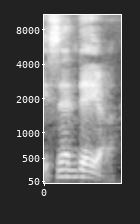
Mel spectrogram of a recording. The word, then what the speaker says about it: Zendaya: How do you pronounce her name? Zendaya. I'm sorry. Who plays MJ in Spider-Man: Homecoming? Zendaya. Okay, Zendaya.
